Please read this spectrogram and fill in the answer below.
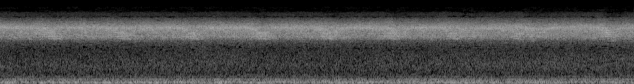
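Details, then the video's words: Dense high-pitched droning of many cicadas in the trees on a Nebraska summer evening, July 2019, steady and unbroken, with only slight swells in loudness and a quiet low hum underneath. "Summertime Evenings in Nebraska - Cicadas"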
